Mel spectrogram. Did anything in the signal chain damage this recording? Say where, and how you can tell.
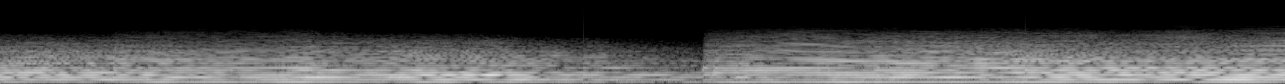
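Yes. A second, slower capture path or routing was likely mixed in, causing a doubled audio track from 5.83 to 10.25 s. An equally loud, full-band copy trails by roughly a tenth of a second, with no decay or room colour, and starts and stops abruptly.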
